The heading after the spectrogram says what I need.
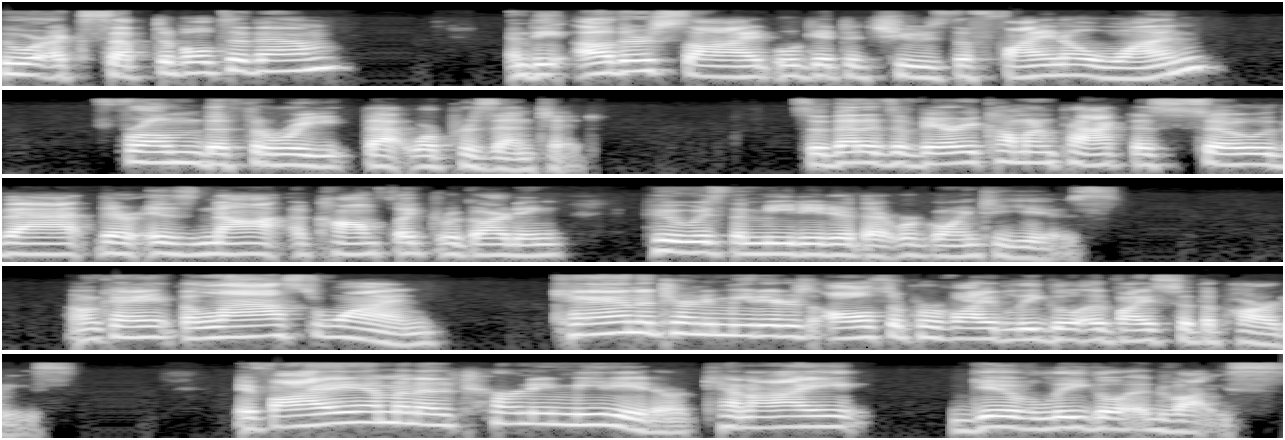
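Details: Adult speaker; ordinary speech.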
